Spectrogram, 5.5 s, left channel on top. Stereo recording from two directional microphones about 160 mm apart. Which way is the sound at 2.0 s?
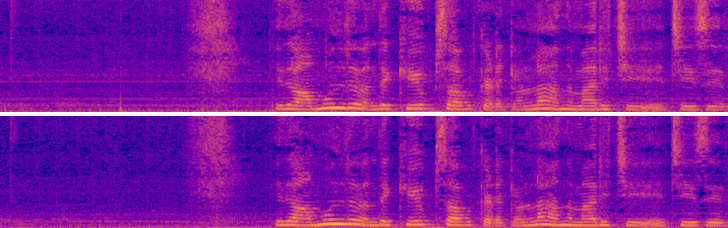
90° right.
